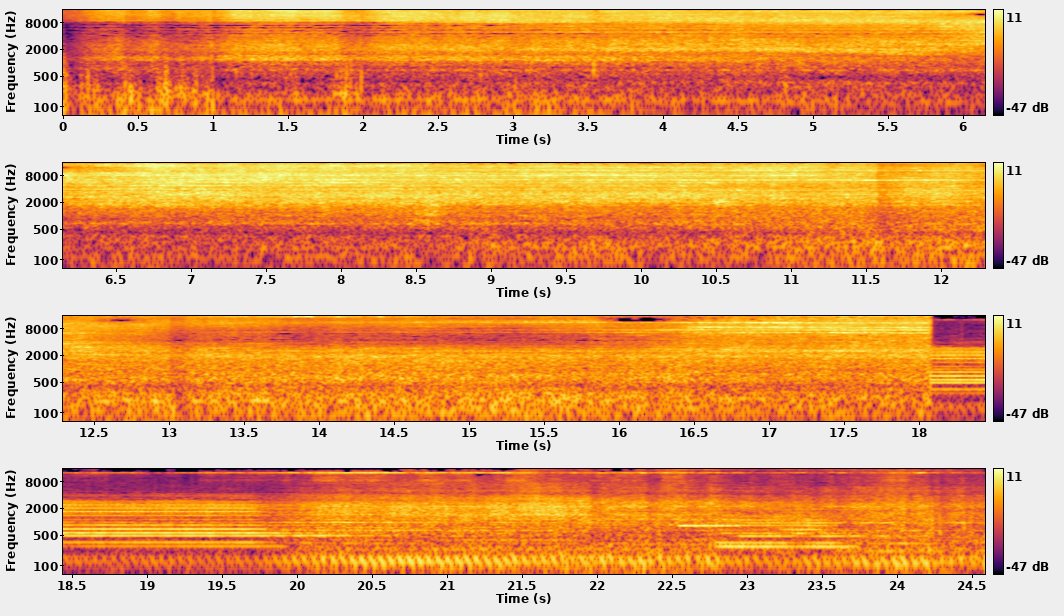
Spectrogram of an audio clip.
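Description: Florida East Coast Railway diesel freight trains passing: a steady rumble of locomotives and wheels on the rails. After an abrupt cut about three quarters of the way in, a locomotive horn sounds a chord, followed by shorter horn notes near the end.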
